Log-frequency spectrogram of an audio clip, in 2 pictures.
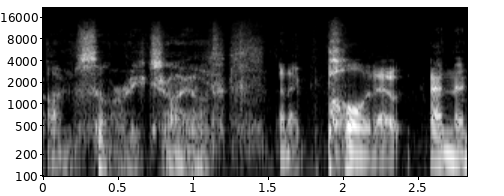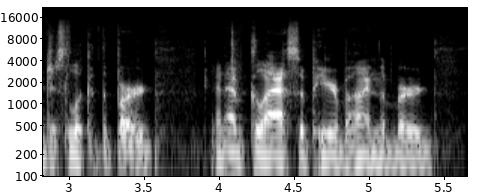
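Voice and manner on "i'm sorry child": whisper, much quieter and slower. After running him through with the blade, whispering into his ear. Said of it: "just whisper into his ear".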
